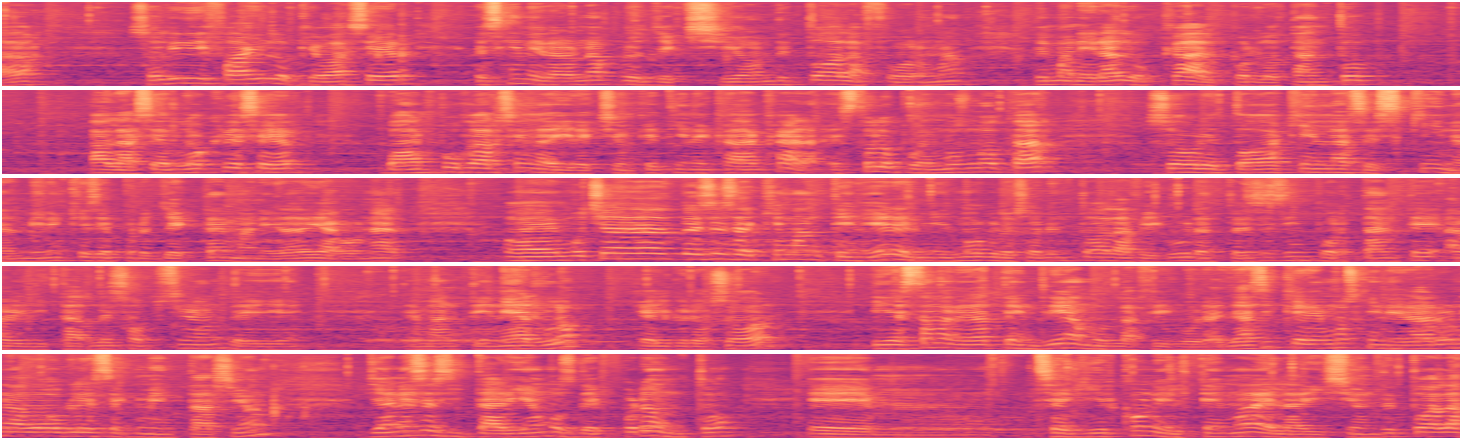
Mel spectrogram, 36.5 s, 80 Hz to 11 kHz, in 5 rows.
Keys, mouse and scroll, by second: 0.4 middle click, 0.9 scroll up 1, 1.9 KP_Divide, 2.4-2.9 middle drag, 3.1-3.6 shift+middle drag, 3.7-4.1 scroll up 1, 4.1 shift+middle click, 4.6-5.0 shift+middle drag, 5.1-5.4 scroll up 1, 5.6-6.1 shift+middle drag, 6.2 scroll up 1, 6.7-8.2 scroll down 1, 9.8-11.9 drag, 12.2-12.8 shift+middle drag, 13.1-14.5 shift+middle drag, 19.1 click, 20.3 click, 20.8 click, 21.4-22.1 scroll down 2, 22.1 middle drag, 22.3-22.6 scroll down 2, 23.0-23.9 shift+middle drag, 23.0 scroll down 1, 24.0-24.4 middle drag, 24.5-24.9 scroll up 2, 25.1-25.5 shift+middle drag, 25.5-25.9 middle drag, 26.1-26.7 shift+middle drag, 27.1 scroll down 1, 27.4 middle click, 29.3-30.3 middle drag, 30.5 Tab, 30.9-34.1 middle drag, 34.3 click, 34.8 middle click, 35.5 click, 36.1 middle click.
